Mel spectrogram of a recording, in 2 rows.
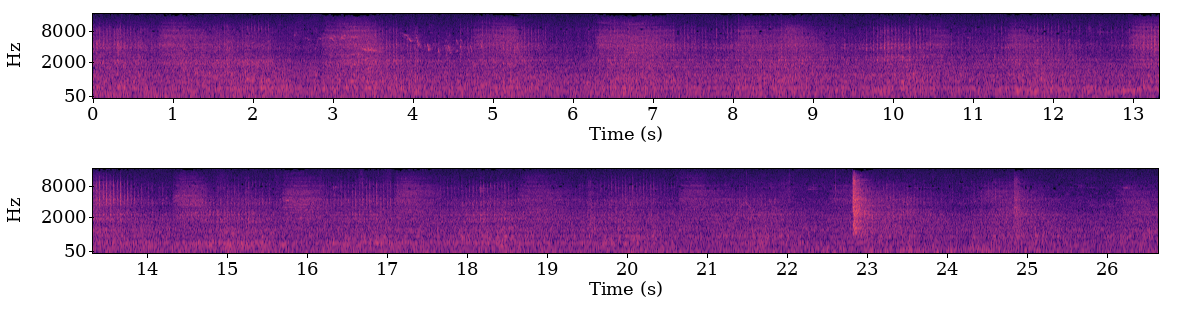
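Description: A train running on a heritage railway line: a steady rumble with a soft swishing beat every second or two, and one sharp clank about 23 seconds in.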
